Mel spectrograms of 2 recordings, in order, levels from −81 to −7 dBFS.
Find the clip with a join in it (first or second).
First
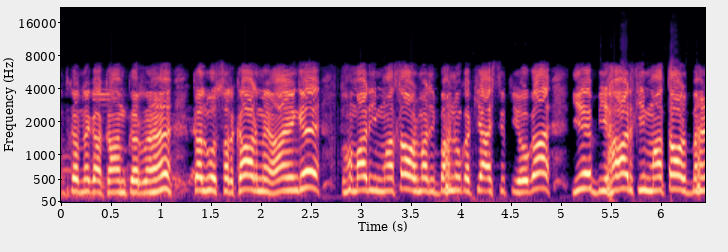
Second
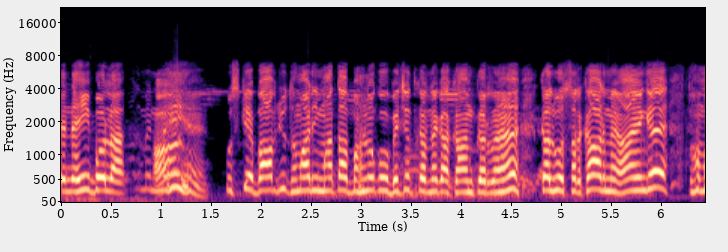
second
